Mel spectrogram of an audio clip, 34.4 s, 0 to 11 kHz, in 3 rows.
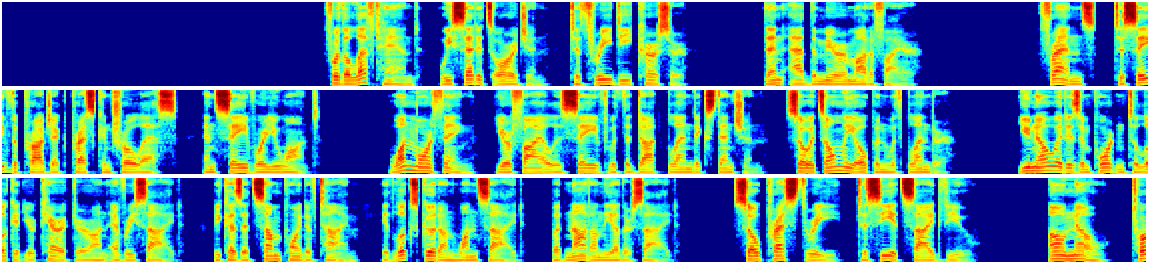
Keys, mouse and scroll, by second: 0.0 g, 1.5 f, 1.6 g, 2.3 Tab, 2.5 click, 2.6 shift+s, 4.9-7.5 drag, 9.8-10.7 drag, 11.9-12.3 scroll down 2, 12.3 ctrl+s, 12.4-12.8 shift+middle drag, 12.8 ctrl+s, 28.3 click, 29.5 click, 32.9 KP_3.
